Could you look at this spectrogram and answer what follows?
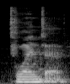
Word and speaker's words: Twente: It's Twente.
